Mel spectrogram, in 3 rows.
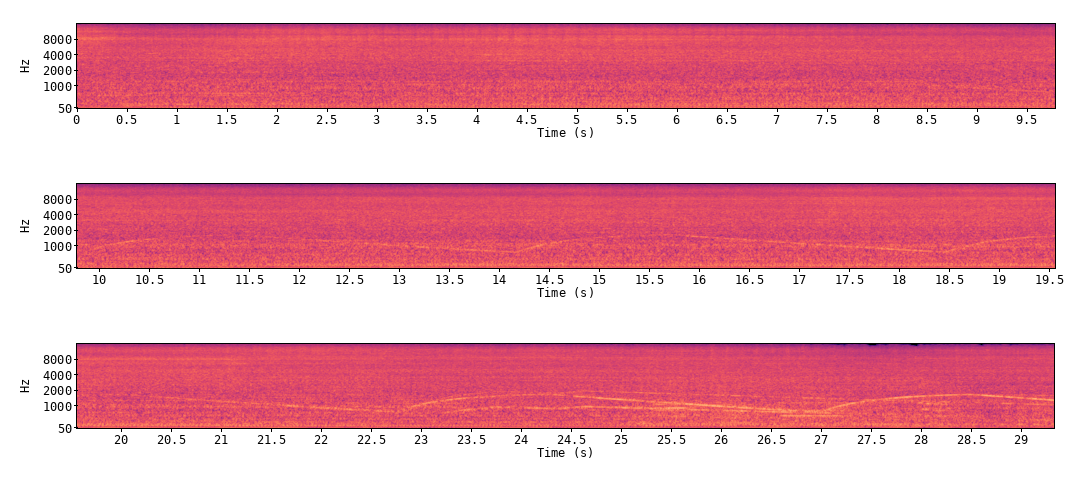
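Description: Timberking B-20 portable band sawmill running steadily as it saws a walnut log. From about a third of the way in, an emergency-vehicle siren wails over it, rising and falling about every four seconds, with a second siren overlapping it near the end.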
